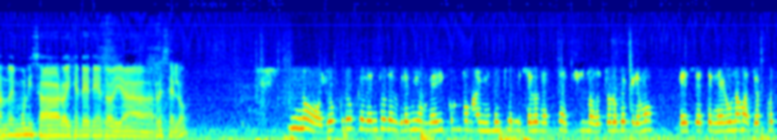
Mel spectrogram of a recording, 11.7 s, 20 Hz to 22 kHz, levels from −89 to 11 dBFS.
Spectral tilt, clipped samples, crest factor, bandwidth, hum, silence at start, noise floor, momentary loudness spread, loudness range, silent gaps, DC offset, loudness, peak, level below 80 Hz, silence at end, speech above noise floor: -7 dB/octave; under 0.1%; 16 dB; 15 kHz; none; 0 s; -41 dBFS; 10 LU; 5 LU; none; under 0.1%; -21 LUFS; -4 dBFS; -36 dBFS; 0 s; 20 dB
